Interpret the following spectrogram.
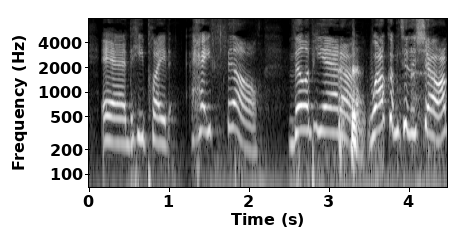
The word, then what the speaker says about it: Villapiano: good good friend uh phil villapiano now filipiano depending on how you want to how you want to pronounce that he played football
